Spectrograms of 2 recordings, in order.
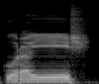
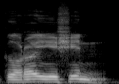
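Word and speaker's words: قريش: Maka cara membacanya seperti ini. Liilafi quraisy. Bukan liilafi quraisyin.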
